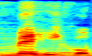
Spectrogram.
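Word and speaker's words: México: Actually pronounced Mexico, pero whatever.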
